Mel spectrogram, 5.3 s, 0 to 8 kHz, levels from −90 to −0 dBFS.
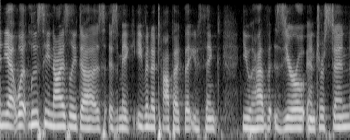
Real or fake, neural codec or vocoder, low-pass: real; none; 7.2 kHz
